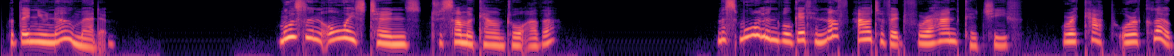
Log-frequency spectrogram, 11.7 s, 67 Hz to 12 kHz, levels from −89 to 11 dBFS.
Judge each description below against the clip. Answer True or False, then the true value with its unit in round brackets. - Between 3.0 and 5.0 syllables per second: True (4.9 syllables/s)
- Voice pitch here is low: False (260 Hz)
